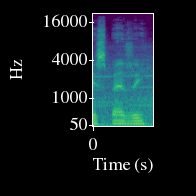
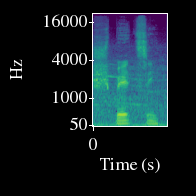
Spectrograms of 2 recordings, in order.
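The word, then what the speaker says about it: Spezi: Well, that's the name there, S-P-E-Z-I, so obviously in England we would say Spezzy. In Germany they say something like Spitzy.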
